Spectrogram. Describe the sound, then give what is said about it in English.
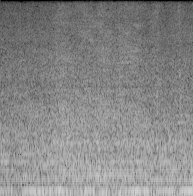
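Cars moving along a highway produce a steady, unbroken roar of traffic with a low droning hum underneath, holding an even level throughout with no single vehicle standing out. “Outside, cars move along the highway.”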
